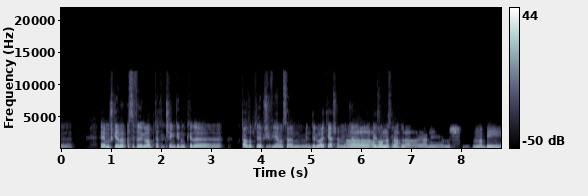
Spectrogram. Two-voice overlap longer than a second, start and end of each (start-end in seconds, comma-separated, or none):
5.7-6.9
